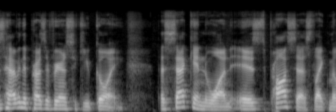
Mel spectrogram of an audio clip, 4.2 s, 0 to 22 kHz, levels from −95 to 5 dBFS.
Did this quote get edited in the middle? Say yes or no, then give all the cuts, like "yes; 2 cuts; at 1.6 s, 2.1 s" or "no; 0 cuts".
no; 0 cuts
